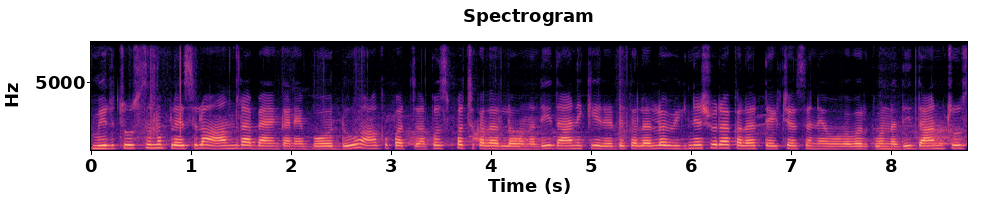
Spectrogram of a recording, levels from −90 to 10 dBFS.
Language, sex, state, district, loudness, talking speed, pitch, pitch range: Telugu, female, Andhra Pradesh, Guntur, -14 LUFS, 170 wpm, 205 Hz, 195-225 Hz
